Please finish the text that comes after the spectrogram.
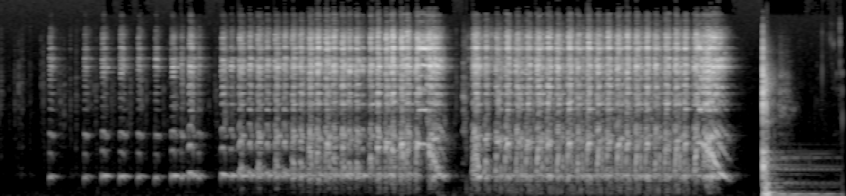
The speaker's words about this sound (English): I didn't know you had the movie prop. I know it's amazing, isn't it? Literally, and I'm not kidding. It was a rubber fucking chicken.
